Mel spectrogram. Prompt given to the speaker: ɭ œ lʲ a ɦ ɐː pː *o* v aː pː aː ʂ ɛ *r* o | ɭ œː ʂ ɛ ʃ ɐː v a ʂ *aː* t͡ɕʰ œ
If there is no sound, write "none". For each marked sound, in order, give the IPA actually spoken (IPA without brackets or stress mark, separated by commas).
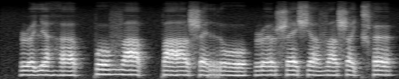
o, r, ɐː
